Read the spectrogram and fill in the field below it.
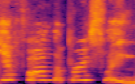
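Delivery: mock high-pitched teasing voice. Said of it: "I got teased about that a lot".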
